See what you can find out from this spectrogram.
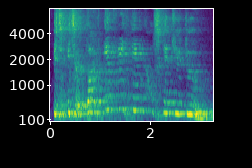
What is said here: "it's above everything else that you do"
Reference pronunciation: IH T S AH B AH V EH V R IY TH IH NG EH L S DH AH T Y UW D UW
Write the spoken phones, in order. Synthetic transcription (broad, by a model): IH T S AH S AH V EH V R IY TH IH NG EH L S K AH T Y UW D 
